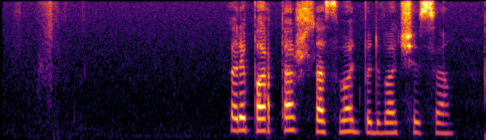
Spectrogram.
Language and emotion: Russian, neutral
